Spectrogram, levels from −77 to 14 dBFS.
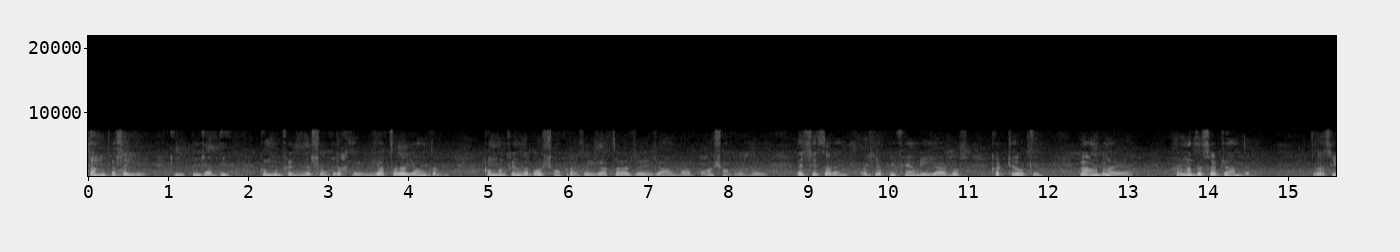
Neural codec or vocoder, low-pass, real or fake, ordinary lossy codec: codec, 44.1 kHz, 7.8 kbps, DAC; 7.2 kHz; fake; none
